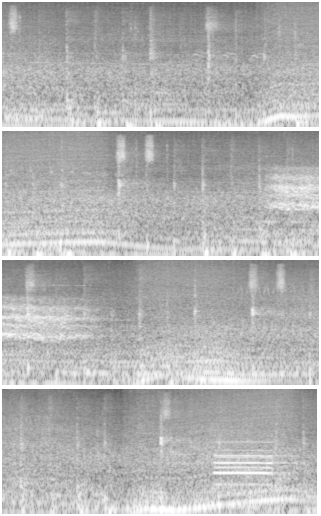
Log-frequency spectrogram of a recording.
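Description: Car engine drone from driving in the L.A. Noire video game, steady and continuous throughout with a brief horn-like tone midway, while people talk over it.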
